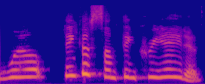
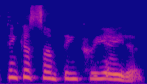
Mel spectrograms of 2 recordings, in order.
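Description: First: Said in the usual way. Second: A hushed second take of "Think of something creative"; soft echo. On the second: Retold or imitated. They tell the speaker to get creative, softer echo. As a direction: repeat it much softer, trailing away. Retold advice, echoed softer.

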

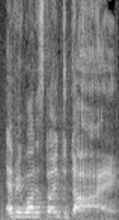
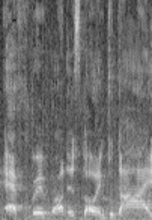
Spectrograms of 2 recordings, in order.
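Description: First: Loud high mock-evil proclamation; hammed-up villain shout. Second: Lower, still shouted repeat; mock villain shout. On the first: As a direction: announce doom like a cartoon villain. Villainous spoiler of the story. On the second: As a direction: growl the doom again.

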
